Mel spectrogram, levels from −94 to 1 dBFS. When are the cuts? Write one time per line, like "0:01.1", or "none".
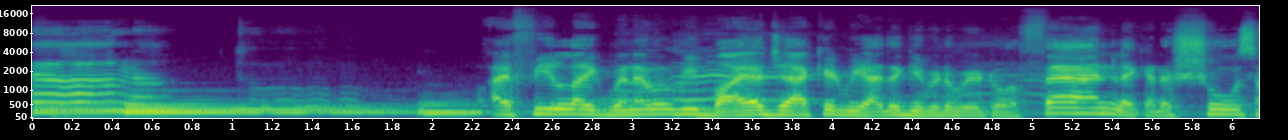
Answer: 0:02.2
